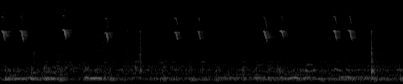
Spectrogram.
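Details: Short, high chirps from a pet male canary that follows people around, often given in quick pairs about every half second over a low humming background.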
